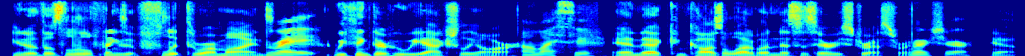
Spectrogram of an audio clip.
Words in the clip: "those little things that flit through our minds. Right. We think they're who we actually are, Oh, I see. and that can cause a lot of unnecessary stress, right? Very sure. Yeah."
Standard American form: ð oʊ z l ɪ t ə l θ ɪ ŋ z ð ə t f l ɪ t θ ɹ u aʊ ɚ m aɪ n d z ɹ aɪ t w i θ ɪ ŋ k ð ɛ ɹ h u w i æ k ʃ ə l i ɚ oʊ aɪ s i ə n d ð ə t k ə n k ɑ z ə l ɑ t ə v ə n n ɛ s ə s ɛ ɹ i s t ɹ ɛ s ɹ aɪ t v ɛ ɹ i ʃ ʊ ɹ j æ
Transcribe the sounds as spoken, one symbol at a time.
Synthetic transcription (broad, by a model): ð oʊ z l ɪ t l θ ɪ ŋ z ð ə t f l ɪ t θ ɹ u aʊ ɚ m aɪ n d z ɹ aɪ t w i θ ɪ ŋ k ð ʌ ɹ h u w i æ k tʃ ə l i ɚ oʊ aɪ s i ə n ð ə t k n k ɑ z ə l ɑ t ə v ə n n ɛ s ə s ɛ ɹ i s t ɹ ɛ s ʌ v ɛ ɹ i ʃ ʊ ɹ j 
